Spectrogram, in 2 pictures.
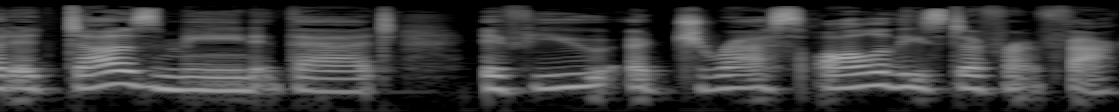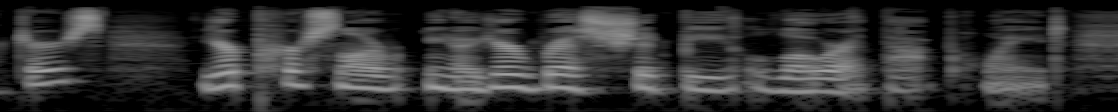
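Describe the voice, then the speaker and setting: A woman with an American accent speaks at a moderate pace and medium pitch in an unremarkable speaking voice. Her pitch varies in an ordinary way, over a very clean recording with a silent background. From Texas. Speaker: neurology professor and researcher. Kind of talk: interview. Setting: studio.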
